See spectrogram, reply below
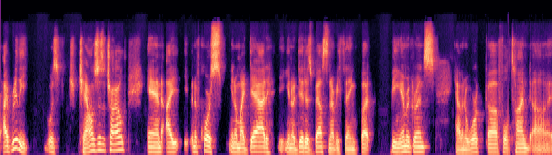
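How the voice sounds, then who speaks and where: A man's voice: lowish voice, darkish tone, dry recording, clean studio sound. A middle-aged man from Lebanon, a guest talking casually in an interview, with many restarts and fillers. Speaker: guest, trading educator.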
